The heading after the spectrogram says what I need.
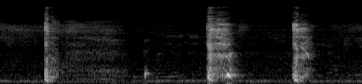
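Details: A child coughs after singing a song: several short, dry cough bursts, one a quick double, in a quiet room.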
